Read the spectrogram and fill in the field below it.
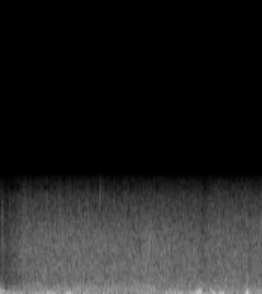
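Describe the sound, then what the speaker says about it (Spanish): Very strong wind blasts steadily outdoors, a dense, loud roar with gusting swells that fills the whole clip, with no voices heard. "me voy con este viento súper poderoso"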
